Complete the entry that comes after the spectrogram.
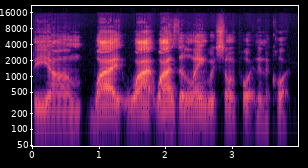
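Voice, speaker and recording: A man in his forties with a very low, deep voice. He co-hosts in a loose, halting way, circling back on his words and checking in with listeners as he goes. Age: 40s. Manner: relaxed, halting, repeats "you know what I mean". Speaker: co-host. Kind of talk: casual radio talk show.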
